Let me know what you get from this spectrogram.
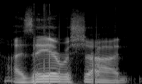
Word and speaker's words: Isaiah Rashad: So you say his name was Isaiah Rashad? – Isaiah Rashad.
